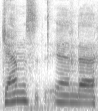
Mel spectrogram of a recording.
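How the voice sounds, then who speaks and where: Male co-host, 20s, voice a bit high, loose jokey podcast banter. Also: steady tone, extremely slow, darkish tone, clear, resonant tone. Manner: joking, bantering. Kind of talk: casual chat.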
